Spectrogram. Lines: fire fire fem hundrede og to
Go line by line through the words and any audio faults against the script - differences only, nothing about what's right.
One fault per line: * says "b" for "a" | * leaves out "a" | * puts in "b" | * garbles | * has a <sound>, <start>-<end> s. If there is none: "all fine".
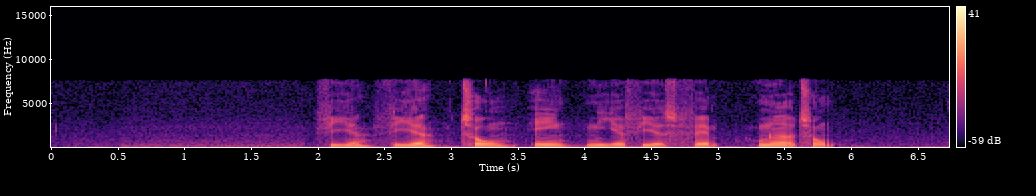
* puts in "to en niogfirs"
